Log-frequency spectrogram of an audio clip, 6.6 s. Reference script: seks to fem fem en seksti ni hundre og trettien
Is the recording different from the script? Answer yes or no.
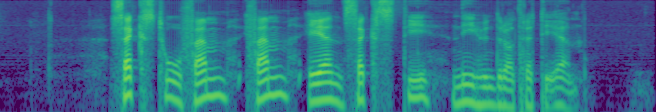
no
